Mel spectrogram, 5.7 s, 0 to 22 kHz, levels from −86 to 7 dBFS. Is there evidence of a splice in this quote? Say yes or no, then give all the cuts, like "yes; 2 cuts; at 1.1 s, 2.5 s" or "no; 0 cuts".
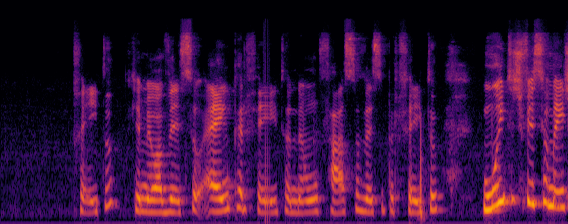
yes; 1 cut; at 1.2 s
